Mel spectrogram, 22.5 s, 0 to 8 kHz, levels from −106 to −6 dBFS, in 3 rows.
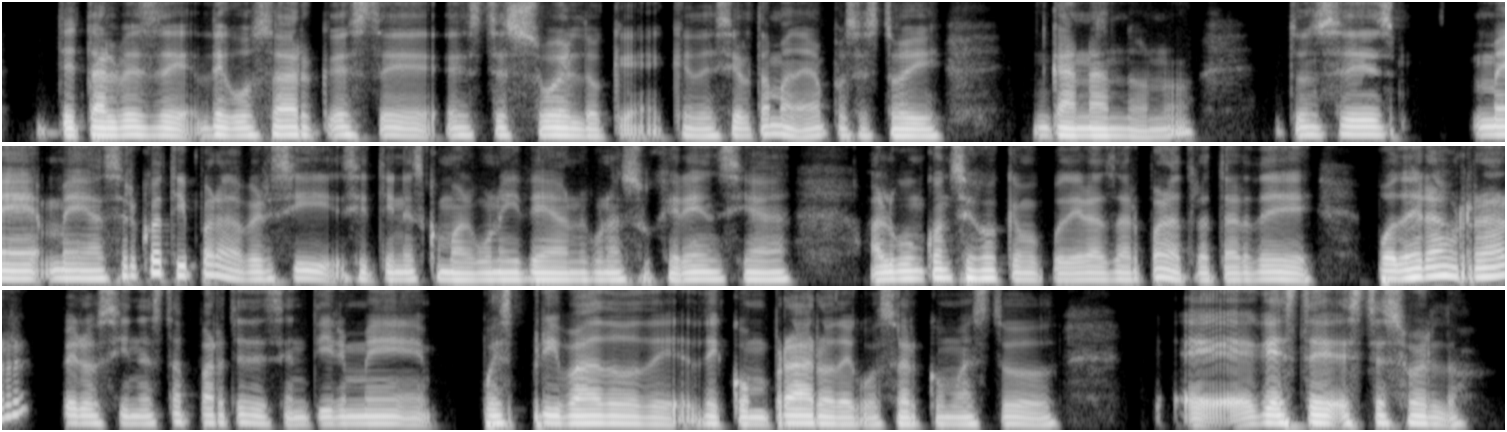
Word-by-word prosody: de, 105 - -1
tal 110 -1 +4
vez, 110 -1 +3
de 105 -3 +2
de 110 +2 +2
gozar 110 +1 +2
que 115 - -2
esté 105 -3 -1
este 110 +1 -3
sueldo 105 -3 +2
que - - -9
que, 105 - -4
de 95 +1 -1
cierta 105 +3 -2
manera, 105 -4 0
pues, 100 -2 -7
estoy 95 0 +1 0.4
ganando, 100 -4 +2
¿no? 90 -5 -5 0.4
Entonces, 115 0 +1 0.4
me 115 0 +3
me 120 0 +1
acerco 150 +10 -1
a - - +2
ti 160 - -1
para 145 -8 0
ver 105 0 -1
si 115 -2 -2
si 105 - -5
tienes 105 +1 -2
como 105 -1 -1
alguna 100 +1 +1
idea, 100 0 +2
alguna 100 0 0
sugerencia, 105 +1 -1 0.4
algún 110 +3 +2
consejo 120 -1 +2
que 105 - -3
me 100 - -1
pudieras 95 +2 -1
dar 100 0 -2
para 130 -4 +1
tratar 95 0 -3
de 105 -3 +1 0.3
poder 120 +5 +5
ahorrar, 155 - +3
pero 110 -1 0
sin 105 0 -3
esta 115 +4 -4
parte 115 0 -4
de 110 - -1
sentirme, 100 -1 -2 0.2
pues, 110 -1 +1
privado 110 -1 +2
de 95 -2 -2
de 105 - -2
comprar 105 +3 +2
o - - +3
de 95 -1 +1
gozar, 95 +1 -3
como 95 -1 -3
esto, 95 -1 -3 0.6
eh, 95 - 0
este 115 0 +4
este 110 +2 +1
sueldo. 100 -4 -1
105 Hz, 175 wpm, -24 LUFS, 100-115 Hz, 0.6 s, poder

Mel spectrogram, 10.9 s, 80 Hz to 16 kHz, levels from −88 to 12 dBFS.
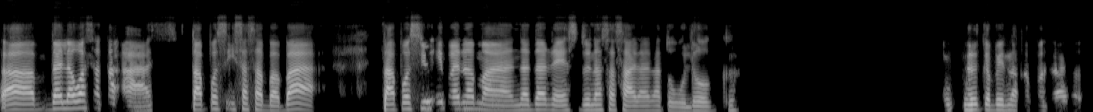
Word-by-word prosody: Ah, 180 0 +6
2 210 +2 +5
sa 230 - -12
taas 150 -8 -2
tapos 185 +3 0
1 190 0 -5
sa 175 -1 0
baba. 160 +6 +3 0.7
Tapos 180 +3 +3
yung 215 - -1
iba 200 -1 +1
naman, 165 -6 +2
na 170 - +4
the 175 +1 +2
rest 160 0 -1
dun 170 0 -2
na - - -6
sana 150 -3 0
natulog. 140 -1 -5 2.5
Dun 170 +1 +4
kami 170 -1 -1
nakapag 155 -1 -8
ano 150 0 -9
170 Hz, 125 wpm, -24 LUFS, 150-190 Hz, 2.5 s, Ah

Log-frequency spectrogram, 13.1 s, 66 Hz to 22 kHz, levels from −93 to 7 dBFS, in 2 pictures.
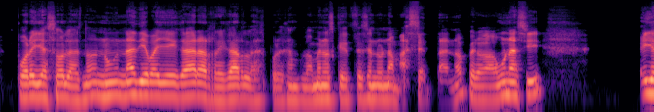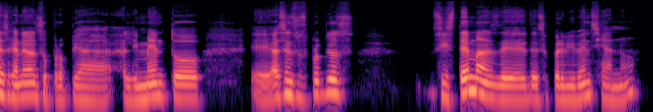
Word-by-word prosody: por 145 0 +2
ellas 145 -2 +3
solas, 135 -3 0
¿no? 145 +3 -2
No 150 - +1
nu 160 - +1
nadie 160 +1 +5
va 160 - +2
a - - +4
llegar 150 0 +3
a 150 - +6
regarlas, 130 -1 -1
por 125 - -10
ejemplo, 125 0 -6
a - - -6
menos 130 0 0
que 130 - -4
estés 130 +2 -8
en 135 -1 0
una 130 0 -1
maceta, 110 -1 -8
¿no? 140 +9 -9
Pero 135 -6 -3
aun 130 +6 0
así 165 +4 +2 1.0
ellas 175 -2 +4
generan 150 +1 +1
su 145 0 -6
propia 125 -2 -6 0.2
alimento, 135 +2 0 0.5
eh, 65 0 -4
hacen 165 +4 +3
sus 145 -4 -10
propios 170 +2 +1 0.8
sistemas 160 0 +4
de 130 -1 +1
de 130 0 -2
supervivencia, 135 +2 -4
¿no? 140 +10 -7
140 Hz, 180 wpm, -22 LUFS, 130-150 Hz, 1.0 s, a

